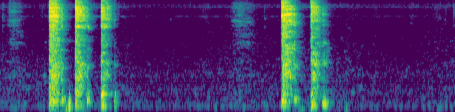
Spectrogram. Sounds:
Cough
